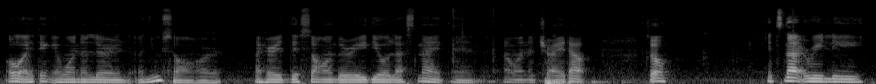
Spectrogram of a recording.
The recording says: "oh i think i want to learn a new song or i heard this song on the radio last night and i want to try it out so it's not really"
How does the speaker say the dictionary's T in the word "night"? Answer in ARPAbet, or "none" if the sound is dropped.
T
